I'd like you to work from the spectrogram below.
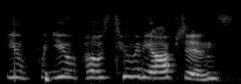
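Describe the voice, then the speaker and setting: Very high-voiced, giggly young woman. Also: measured pace, crowd noise. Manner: giggly, swearing. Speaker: podcast co-host. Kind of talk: casual chat on a live show.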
